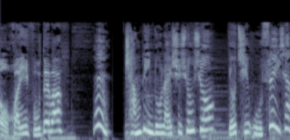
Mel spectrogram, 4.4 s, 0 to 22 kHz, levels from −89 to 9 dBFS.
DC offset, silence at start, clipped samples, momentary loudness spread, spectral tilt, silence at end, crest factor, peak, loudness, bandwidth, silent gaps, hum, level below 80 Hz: under 0.1%; 0 s; under 0.1%; 5 LU; -4.5 dB/octave; 0 s; 12 dB; -2 dBFS; -13 LUFS; 11.5 kHz; none; none; -34 dBFS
